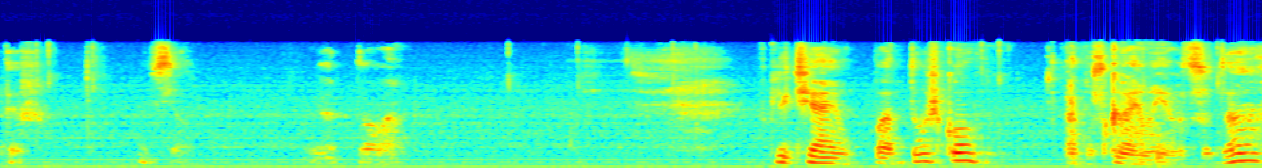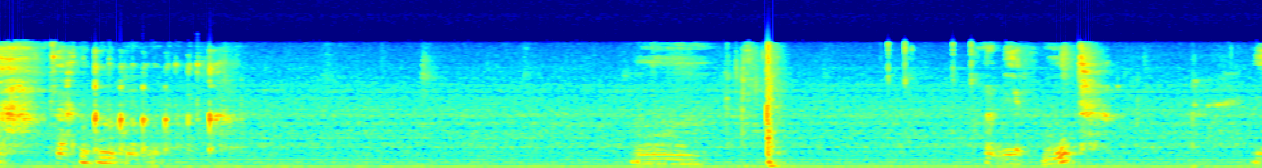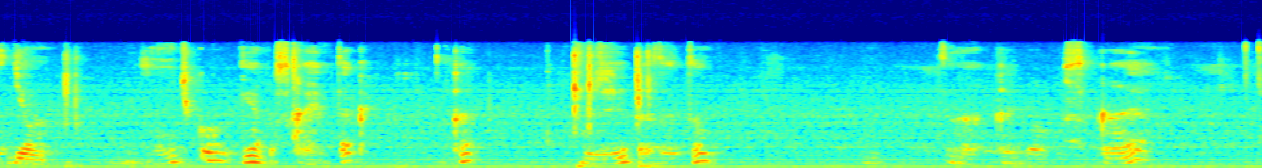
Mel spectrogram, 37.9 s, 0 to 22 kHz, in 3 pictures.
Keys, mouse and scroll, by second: 0.3 click, 0.9-3.9 middle drag, 5.7-8.8 middle drag, 9.8 click, 11.4-14.4 middle drag, 21.5-24.5 drag, 25.9 KP_1, 31.0 g.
